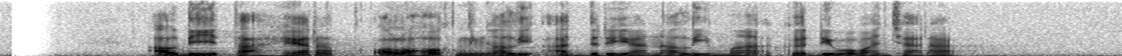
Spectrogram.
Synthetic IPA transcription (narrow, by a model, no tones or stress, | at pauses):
ʔaldit̪aɦɛɾat̪ɔlɔɦɔk̚niŋaliʔa̰d̪ɾianalima̰kɨrdiwawaɲt͡ʃaɾa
